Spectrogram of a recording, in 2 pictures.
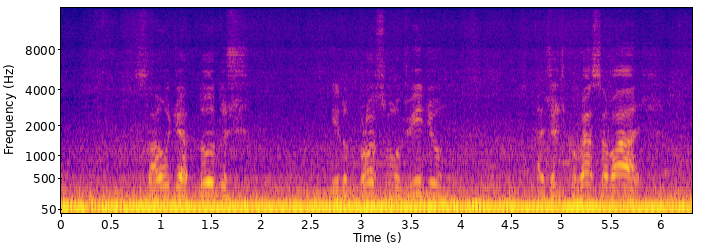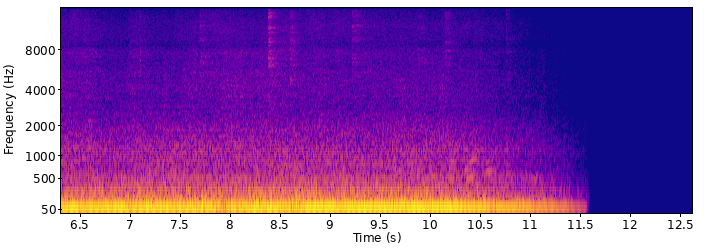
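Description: A car drives along a wet road, heard from inside the car.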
